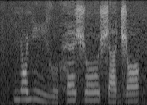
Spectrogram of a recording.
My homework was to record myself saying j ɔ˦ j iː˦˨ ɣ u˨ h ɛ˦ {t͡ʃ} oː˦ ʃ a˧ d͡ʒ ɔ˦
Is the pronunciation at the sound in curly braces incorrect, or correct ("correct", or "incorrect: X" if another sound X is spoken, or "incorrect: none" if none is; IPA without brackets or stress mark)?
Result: incorrect: ʃ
